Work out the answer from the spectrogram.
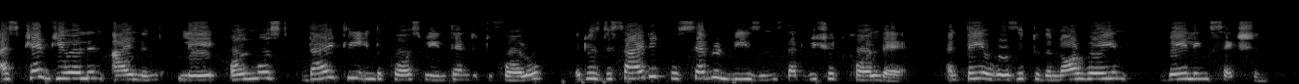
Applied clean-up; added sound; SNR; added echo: none; none; none; none.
